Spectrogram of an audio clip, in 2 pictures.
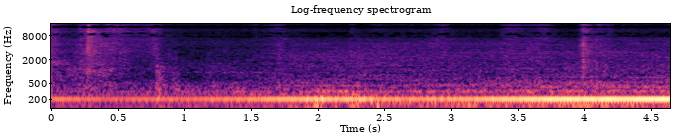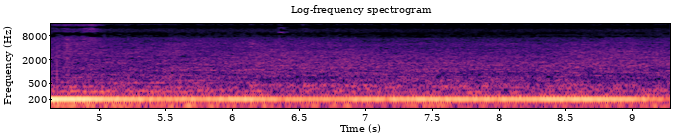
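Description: A steady low mechanical hum, like a fan or ventilation unit, over a faint rushing noise; it swells a little in the middle.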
